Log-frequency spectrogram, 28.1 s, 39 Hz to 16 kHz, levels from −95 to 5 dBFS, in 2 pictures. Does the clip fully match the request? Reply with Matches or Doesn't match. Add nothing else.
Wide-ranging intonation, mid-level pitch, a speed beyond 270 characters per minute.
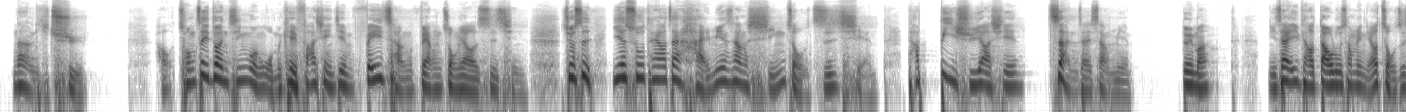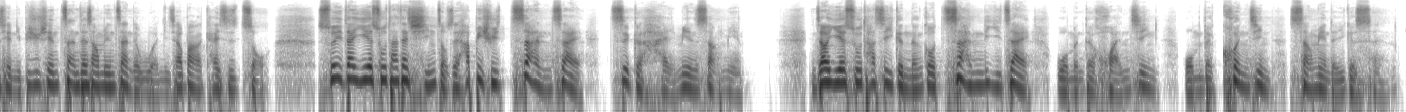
Matches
